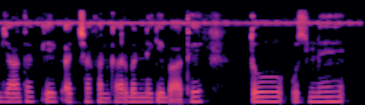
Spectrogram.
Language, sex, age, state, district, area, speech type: Urdu, male, 18-30, Uttar Pradesh, Rampur, urban, spontaneous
